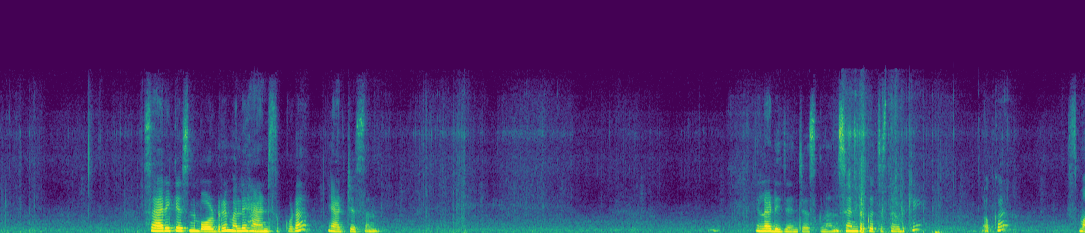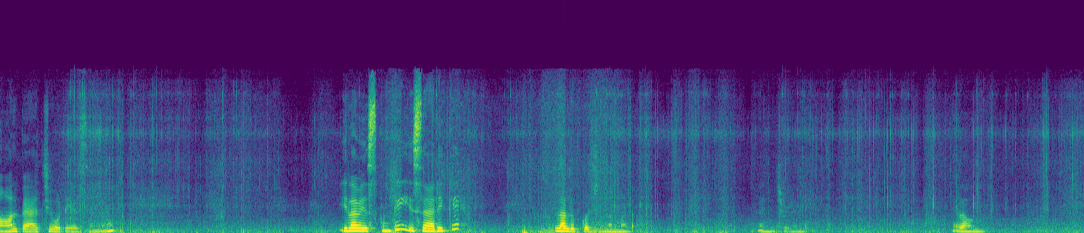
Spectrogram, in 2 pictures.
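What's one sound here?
Fabric rustles as a woman handles it.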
